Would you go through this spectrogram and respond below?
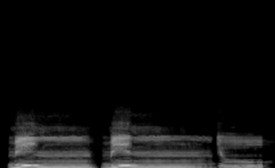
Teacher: satu harakat dia masih keluar dari hidung kita, min. Satu harakat yang kedua itu, pertengahan lidah kita dah terangkat untuk nak sebut jim. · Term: ikhfa hakiki pertengahan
